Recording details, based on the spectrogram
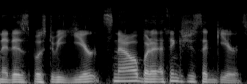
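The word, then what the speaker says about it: Giertz: So, she is changing the way that her last name is pronounced to Gears. Unless I misheard it and it is supposed to be Yurtz now, but I think she just said Gears.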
